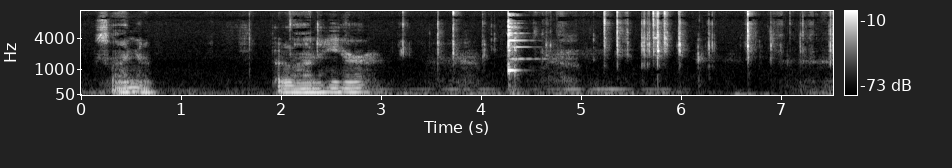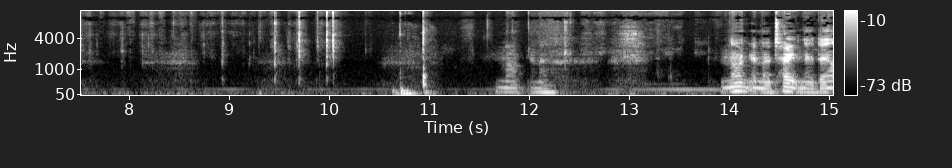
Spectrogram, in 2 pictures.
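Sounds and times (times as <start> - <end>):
small metal parts clicking and scraping: 5.2 - 7.6.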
